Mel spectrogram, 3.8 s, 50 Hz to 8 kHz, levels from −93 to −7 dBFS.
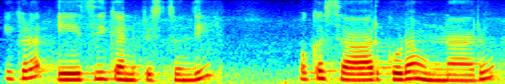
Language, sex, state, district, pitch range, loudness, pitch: Telugu, female, Telangana, Hyderabad, 210-245 Hz, -15 LUFS, 225 Hz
